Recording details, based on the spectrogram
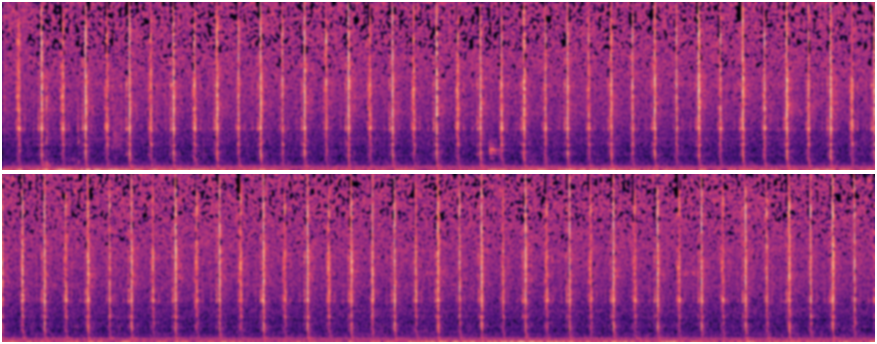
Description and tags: Ticking Timer
The timer on an air fryer.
